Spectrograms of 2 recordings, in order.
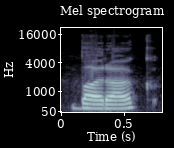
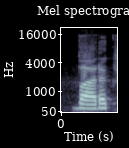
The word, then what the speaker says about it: Barack: और बारक ओबामा के नाम के बारे में मैं बता दूं कि इसको हिब्रू में बाराक और अरेबिक में बारक प्रोनाउंस किया जाता है।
